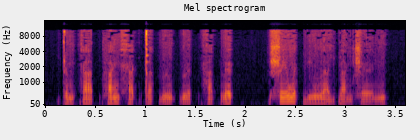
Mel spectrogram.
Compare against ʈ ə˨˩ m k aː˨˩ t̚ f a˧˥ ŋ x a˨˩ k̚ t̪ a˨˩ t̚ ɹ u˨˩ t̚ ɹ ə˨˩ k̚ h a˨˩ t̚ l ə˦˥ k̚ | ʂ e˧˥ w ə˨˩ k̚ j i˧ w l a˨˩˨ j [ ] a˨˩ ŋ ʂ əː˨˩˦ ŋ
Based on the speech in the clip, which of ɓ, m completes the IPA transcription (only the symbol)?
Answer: ɓ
